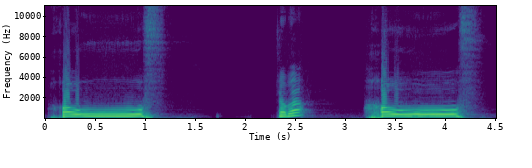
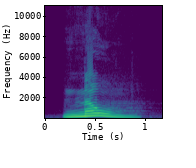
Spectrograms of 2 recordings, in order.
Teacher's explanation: dibaca lebih panjang dari harokat huruf semestinya, tapi tidak sampai ke harokat mat tabi'i. Lebih dari satu harokat, tapi kurang dari dua. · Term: huruf lin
